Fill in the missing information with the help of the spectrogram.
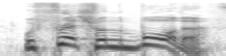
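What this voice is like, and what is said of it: Decent put-on Brooklyn accent. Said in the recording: “he kind of had a Brooklyn accent ... That was a decent Brooklyn accent.”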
